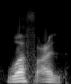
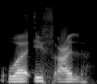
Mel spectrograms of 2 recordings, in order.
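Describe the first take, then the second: First: The words run together with no glottal stop. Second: A glottal stop separates 'wa' from 'if'al'. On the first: The speaker calls it right. "I say waf'al" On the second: The speaker calls it wrong. "I don't say وافعل"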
